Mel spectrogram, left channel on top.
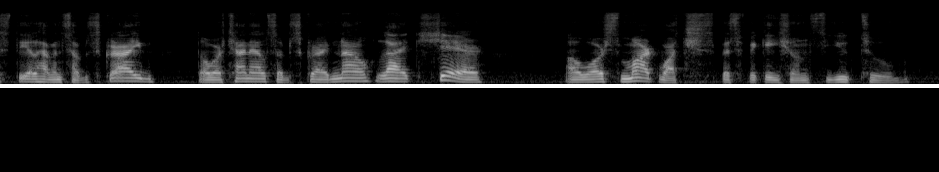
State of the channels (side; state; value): right; silent; digital silence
